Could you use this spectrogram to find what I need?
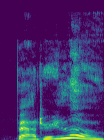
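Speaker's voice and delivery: calm, feminine put-on gadget voice. Describing a device's low-battery warning, calm feminine device voice. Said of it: "calm, feminine voice, much like that".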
